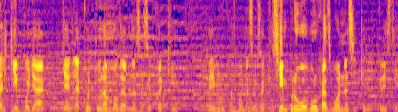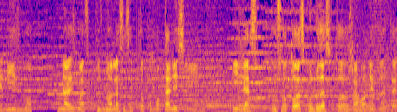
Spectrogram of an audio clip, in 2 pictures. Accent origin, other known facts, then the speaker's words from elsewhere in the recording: Mexico; aquí nosotros somos de México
